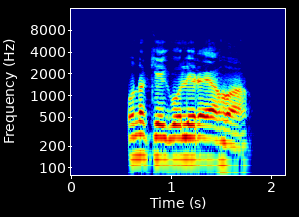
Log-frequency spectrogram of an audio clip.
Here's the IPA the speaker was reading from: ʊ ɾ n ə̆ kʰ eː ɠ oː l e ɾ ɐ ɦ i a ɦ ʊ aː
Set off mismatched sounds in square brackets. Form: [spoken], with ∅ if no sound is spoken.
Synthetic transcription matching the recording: ʊ [∅] n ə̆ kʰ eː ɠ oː l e ɾ ɐ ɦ [j] a ɦ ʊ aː

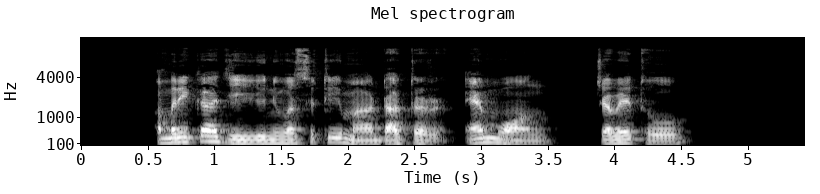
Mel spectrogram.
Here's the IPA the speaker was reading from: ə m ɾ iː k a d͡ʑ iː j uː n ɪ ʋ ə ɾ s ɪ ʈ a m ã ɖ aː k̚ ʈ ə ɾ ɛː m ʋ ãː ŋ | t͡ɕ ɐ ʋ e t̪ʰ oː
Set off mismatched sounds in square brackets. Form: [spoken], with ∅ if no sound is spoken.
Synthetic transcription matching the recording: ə m ɾ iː k a d͡ʑ iː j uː n ɪ ʋ ə ɾ s ɪ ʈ [i] m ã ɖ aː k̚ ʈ ə ɾ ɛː m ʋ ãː ŋ | t͡ɕ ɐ ʋ e t̪ʰ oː

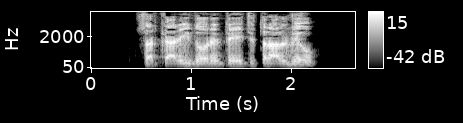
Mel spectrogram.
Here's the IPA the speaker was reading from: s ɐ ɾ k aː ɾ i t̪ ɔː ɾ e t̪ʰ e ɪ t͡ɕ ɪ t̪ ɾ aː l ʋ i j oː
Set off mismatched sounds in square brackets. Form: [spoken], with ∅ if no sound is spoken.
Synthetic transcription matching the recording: s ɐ ɾ k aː ɾ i [d̪] ɔː ɾ e [t̪] e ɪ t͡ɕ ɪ t̪ ɾ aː l ʋ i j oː

